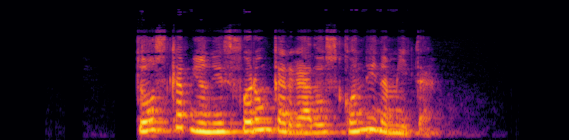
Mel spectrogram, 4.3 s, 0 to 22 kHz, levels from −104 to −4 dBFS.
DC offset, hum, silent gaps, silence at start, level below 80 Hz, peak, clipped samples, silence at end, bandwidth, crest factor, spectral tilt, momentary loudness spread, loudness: under 0.1%; none; none; 1.05 s; -74 dBFS; -4 dBFS; under 0.1%; 1 s; 7.8 kHz; 16 dB; -5.5 dB/octave; 10 LU; -18 LUFS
